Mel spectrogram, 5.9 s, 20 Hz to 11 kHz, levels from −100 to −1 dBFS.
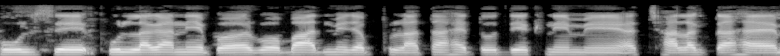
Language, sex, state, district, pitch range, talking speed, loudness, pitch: Hindi, male, Bihar, Supaul, 130-135 Hz, 175 wpm, -17 LUFS, 135 Hz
